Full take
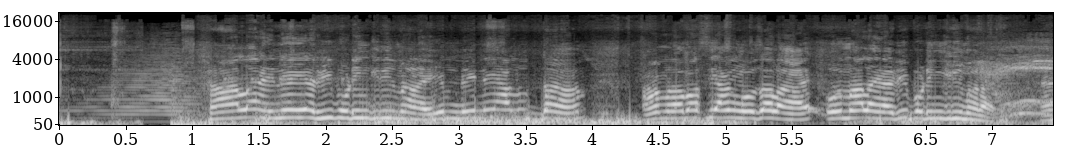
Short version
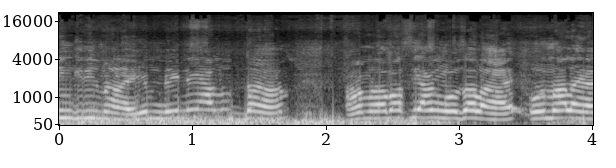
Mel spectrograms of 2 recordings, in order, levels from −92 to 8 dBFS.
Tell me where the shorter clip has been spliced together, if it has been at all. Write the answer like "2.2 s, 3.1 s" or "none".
none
